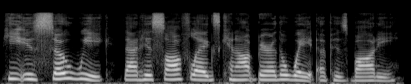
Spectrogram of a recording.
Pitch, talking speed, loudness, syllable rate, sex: 210 Hz, 220 wpm, -17 LUFS, 4.4 syllables/s, female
